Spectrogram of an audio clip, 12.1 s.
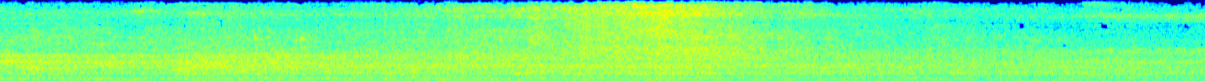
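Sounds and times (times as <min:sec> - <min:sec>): train running past platform: 0:00.0 - 0:12.0
train wheels and air noise: 0:00.0 - 0:12.0.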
